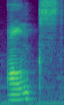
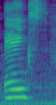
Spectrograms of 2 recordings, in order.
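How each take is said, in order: First: The word has its original German vowel. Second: The word has an anglicized English vowel.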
